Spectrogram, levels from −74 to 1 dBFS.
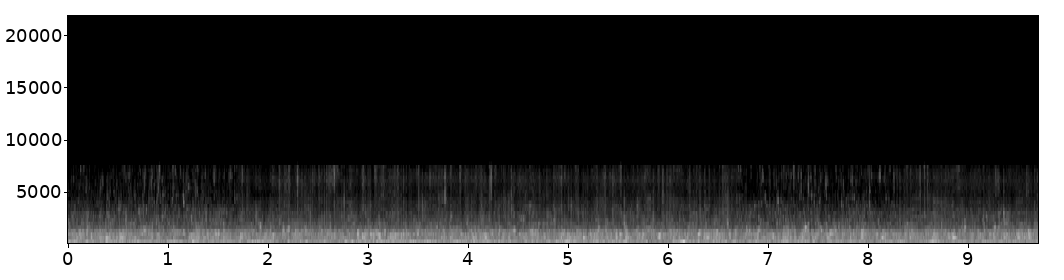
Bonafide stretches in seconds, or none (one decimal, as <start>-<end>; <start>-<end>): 0.0-1.7; 6.7-8.3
